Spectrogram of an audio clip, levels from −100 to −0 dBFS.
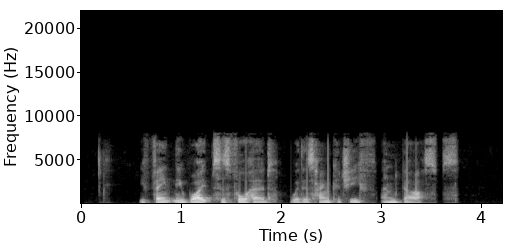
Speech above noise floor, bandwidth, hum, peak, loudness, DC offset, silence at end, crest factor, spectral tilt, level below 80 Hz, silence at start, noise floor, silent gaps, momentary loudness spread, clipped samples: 33 dB; 8 kHz; none; -6 dBFS; -25 LUFS; under 0.1%; 0.45 s; 20 dB; -6 dB/octave; -54 dBFS; 0.6 s; -57 dBFS; none; 18 LU; under 0.1%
